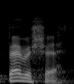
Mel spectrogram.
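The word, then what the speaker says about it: בראשית: And I'm not very good at Hebrew pronunciation, but it's beresheth.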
